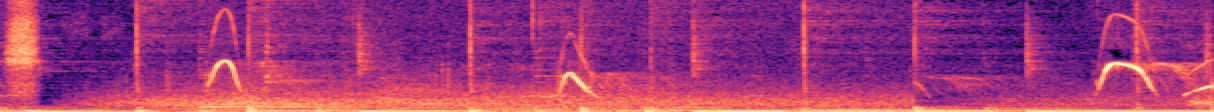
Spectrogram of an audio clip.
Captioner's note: whistling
